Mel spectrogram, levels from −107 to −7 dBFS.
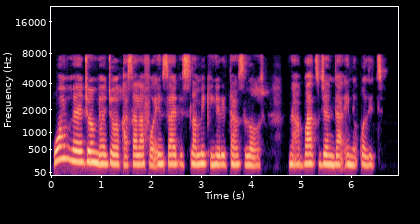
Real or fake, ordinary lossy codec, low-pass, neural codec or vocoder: fake; none; none; codec, 16 kHz, 2 kbps, FreqCodec, larger model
